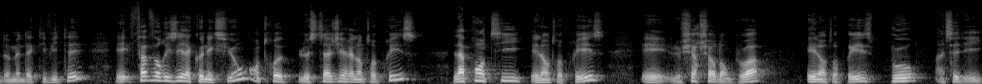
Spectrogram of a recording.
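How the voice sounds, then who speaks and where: A man's dark, mellow voice swings very widely in pitch. The recording is very clean, with a silent background. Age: 60s. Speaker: local election candidate. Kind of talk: campaign statement. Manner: hesitant, with fillers and restarts.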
